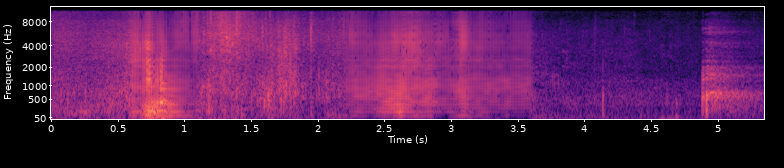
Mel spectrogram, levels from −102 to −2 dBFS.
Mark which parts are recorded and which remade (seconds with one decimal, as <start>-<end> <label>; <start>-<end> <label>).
0.0-0.6 recorded; 0.6-1.1 remade; 1.1-2.2 recorded; 2.2-3.6 remade; 3.6-5.4 recorded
